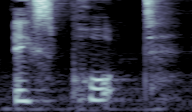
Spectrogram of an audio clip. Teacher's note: We need to help local businesses to export their products. Export ở đây là động từ, chúng ta sẽ rơi vào âm thứ hai.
